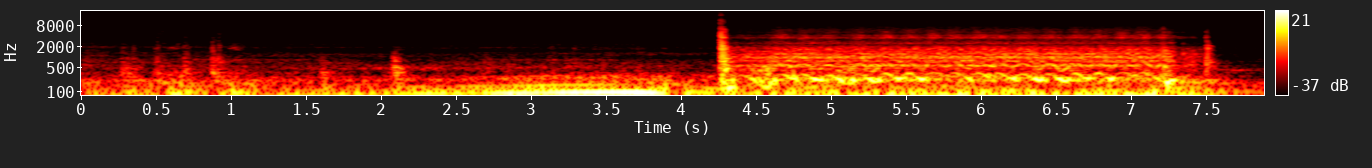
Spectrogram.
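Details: 1972 Ford F-350 auction truck, unused unknown time: starter cranks steadily about four turns per second for several seconds but never fires; spark then confirmed present and oil looks clean. Cause not confirmed.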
